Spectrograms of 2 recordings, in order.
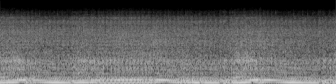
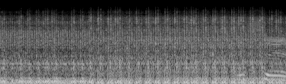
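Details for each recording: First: Four-cylinder car restarted after sitting about 35-40 years, no adjustments made: uneven, lumpy idle with dropouts; mostly firing on four cylinders, running rough, owner suspects timing is off. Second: Car restarted after sitting about 6 months, choke pushed in, temperature rising, little smoke: even, steady four-cylinder idle with a smooth low beat and no misses or tapping. Normal idle.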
